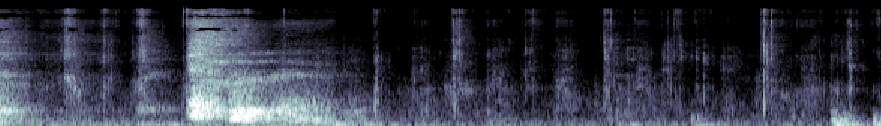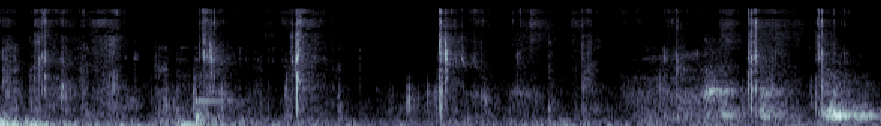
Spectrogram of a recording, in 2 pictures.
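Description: Close-up chewing and mouth sounds of a person eating cheese-topped potato wedges and bacon by hand: many small crunches and wet clicks. A brief loud voice sound comes about a second in.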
